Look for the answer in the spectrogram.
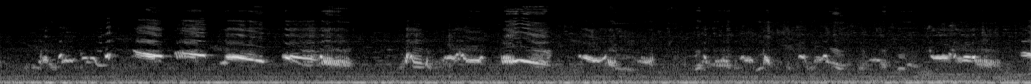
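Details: Small wild magpie singing for more mango at lunchtime among a group of magpies, Cirillo Reserve, Middleton Grange, New South Wales, Australia; rich warbling, fluty phrases with slurred whistles and gurgles, almost continuous over steady low background hum.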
